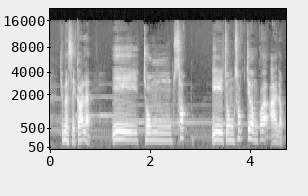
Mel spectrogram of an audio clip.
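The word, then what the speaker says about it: 이종석: Chúng ta sẽ có là Y Chung Sok chứ không có ai đọc là Ly Chung Sok đâu nha.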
